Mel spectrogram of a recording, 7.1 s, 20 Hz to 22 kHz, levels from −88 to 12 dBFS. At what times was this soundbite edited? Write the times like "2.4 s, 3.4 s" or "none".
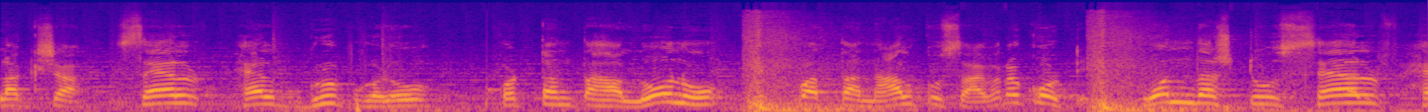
2.4 s, 3.7 s, 5.5 s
